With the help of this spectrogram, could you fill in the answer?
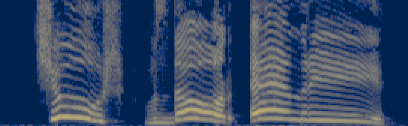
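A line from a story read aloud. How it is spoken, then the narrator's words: Delighted group shouting. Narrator (Russian): восторженно кричали они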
